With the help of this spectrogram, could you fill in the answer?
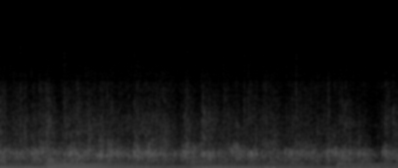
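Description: An audience claps and cheers steadily for the full few seconds, a dense wash of applause at an even, moderate level with a faint steady hum beneath it.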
